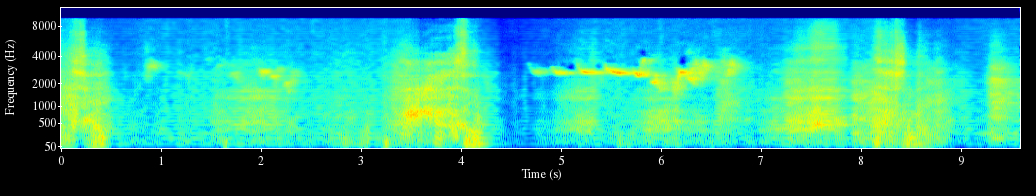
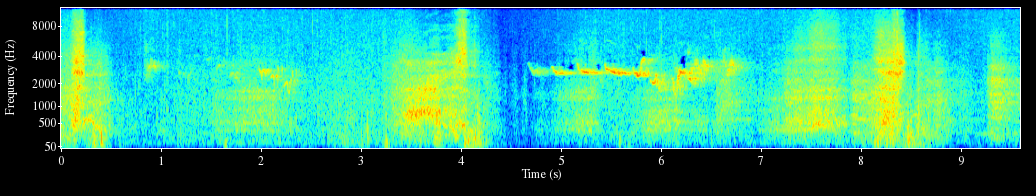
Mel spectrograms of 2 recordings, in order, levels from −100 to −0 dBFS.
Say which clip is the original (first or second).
second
